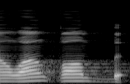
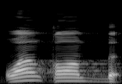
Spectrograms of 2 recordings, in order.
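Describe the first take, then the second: Both takes have the same delivery.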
